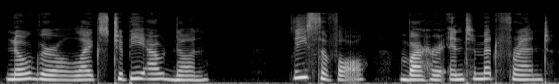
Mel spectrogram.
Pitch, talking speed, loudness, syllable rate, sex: 230 Hz, 140 wpm, -17 LUFS, 4.4 syllables/s, female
